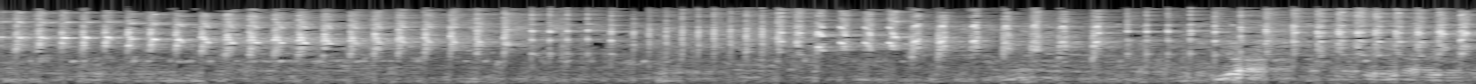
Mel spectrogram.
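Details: Lovebird in breeding condition giving the long ngekek chatter, used as a lure recording for males and females: high, shrill, rapid pulses run almost eight per second without a break for over seven seconds.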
